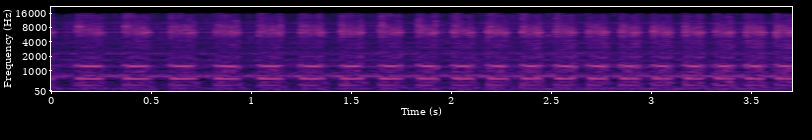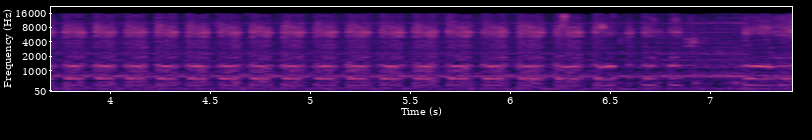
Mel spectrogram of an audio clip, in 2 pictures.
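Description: End mill on a DMC2 Mini desktop CNC mill cutting 304 stainless steel: a pulsing cutting tone that swells and fades about seven times a second as the cutter engages the metal on each pass of its toolpath.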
